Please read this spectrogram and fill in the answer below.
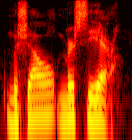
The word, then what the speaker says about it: Michel Mercier: Black Sabbath took their name from, which starred Michel Mercier. – That's a great pronunciation. – Yeah, probably how you say it.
